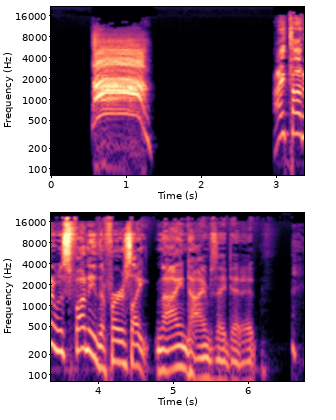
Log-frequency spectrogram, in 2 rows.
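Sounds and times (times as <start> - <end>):
goat screaming: 0.6 - 1.4
speech: 3.0 - 6.7.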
